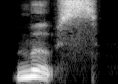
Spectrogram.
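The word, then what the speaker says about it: mouse: Back in Middle English, the word we spell m o u s e was moose and was pronounced moose.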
